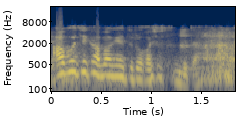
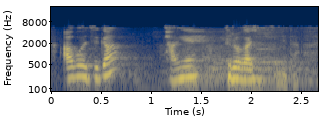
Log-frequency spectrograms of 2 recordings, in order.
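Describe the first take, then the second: First: It runs on with no pause after the subject. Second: There is a short pause after the subject. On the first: Father went into the bag. The speaker calls it wrong. "휙 가버려요" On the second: Father went into the room. The speaker calls it right. "주어 다음에 잠깐 끊었다가 말씀하세요"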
